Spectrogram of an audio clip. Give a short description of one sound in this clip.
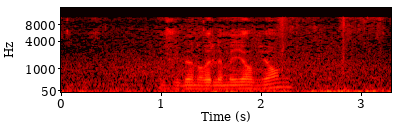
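A big cat growls and snarls close by.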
